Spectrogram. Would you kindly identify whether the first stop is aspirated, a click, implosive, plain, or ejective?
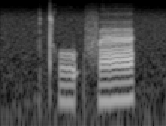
aspirated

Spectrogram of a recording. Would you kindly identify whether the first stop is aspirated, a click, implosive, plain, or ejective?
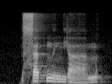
plain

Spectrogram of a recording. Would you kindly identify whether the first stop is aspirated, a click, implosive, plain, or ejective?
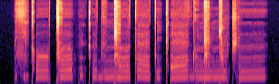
ejective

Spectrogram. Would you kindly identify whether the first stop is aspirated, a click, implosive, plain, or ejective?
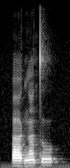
plain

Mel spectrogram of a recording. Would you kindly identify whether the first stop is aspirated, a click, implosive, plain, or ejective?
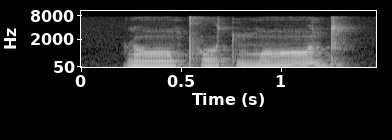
aspirated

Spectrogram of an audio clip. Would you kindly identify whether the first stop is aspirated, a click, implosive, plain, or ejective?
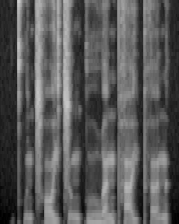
aspirated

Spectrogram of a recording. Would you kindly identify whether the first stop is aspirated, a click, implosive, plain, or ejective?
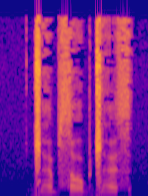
click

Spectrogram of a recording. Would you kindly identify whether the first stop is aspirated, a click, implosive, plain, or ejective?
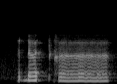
implosive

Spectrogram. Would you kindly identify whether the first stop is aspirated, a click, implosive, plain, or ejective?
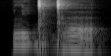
click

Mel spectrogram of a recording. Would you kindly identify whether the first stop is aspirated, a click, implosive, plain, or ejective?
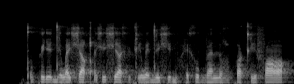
ejective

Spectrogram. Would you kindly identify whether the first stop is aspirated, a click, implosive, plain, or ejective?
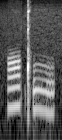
click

